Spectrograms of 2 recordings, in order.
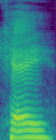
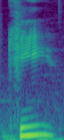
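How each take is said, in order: First: The word sounds like the letter K. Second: The word rhymes with 'see', like key. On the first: "all acceptable pronunciations" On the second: "all acceptable pronunciations"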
